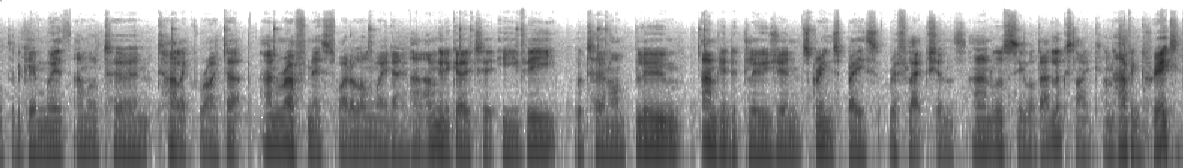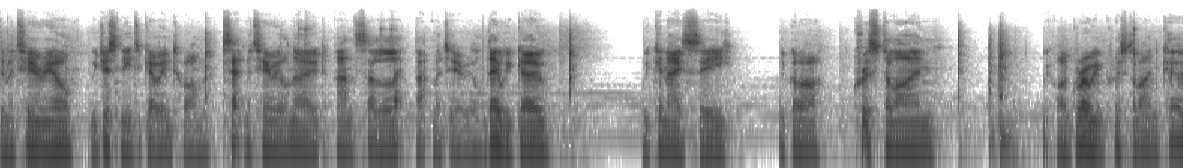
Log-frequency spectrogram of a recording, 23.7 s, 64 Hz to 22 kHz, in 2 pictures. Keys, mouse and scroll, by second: 1.7 click, 5.9 click, 9.6 ctrl+s, 10.1 click, 10.9 shift+middle click, 13.1 scroll up 1, 13.9 middle click, 14.8 click, 17.5 middle click, 23.1 click.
